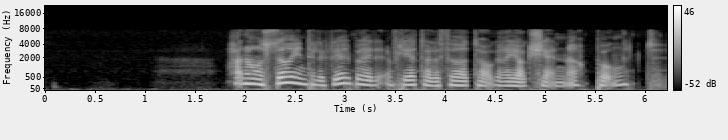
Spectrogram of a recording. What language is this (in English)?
Swedish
